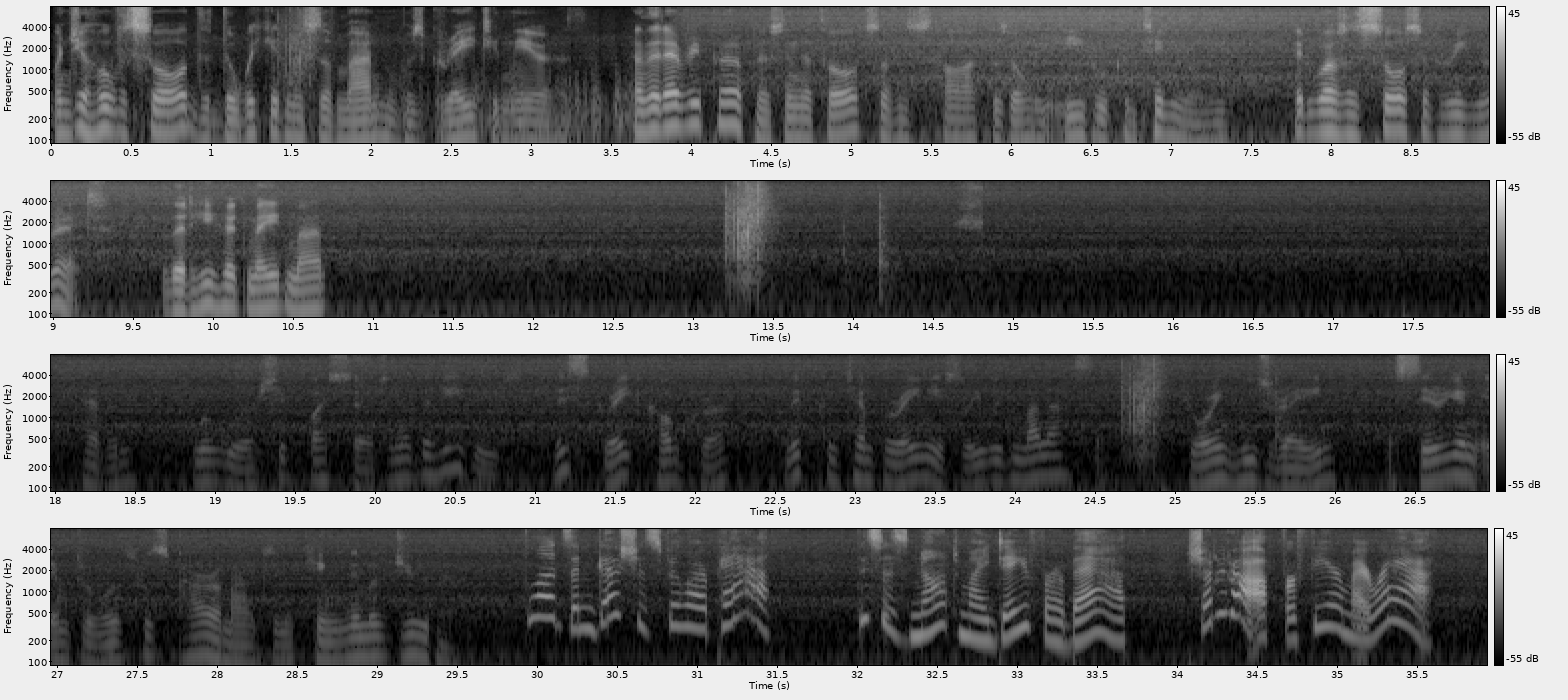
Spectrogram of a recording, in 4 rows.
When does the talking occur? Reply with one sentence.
The talking can be heard from 0.0 to 10.7 s and from 18.0 to 35.6 s.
